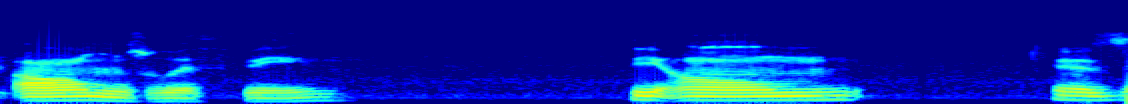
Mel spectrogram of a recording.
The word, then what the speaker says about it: Om: you to do 3 Oms with me. The Om is a base of the Sanskrit language. Om has 3 syllables, A, U, M, and there's a fourth, which is the silence at the end.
